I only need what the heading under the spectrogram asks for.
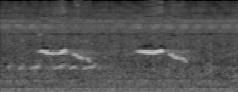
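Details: Wild laughingthrush singing two clear whistled phrases, each holding steady near one pitch and then slurring downward, separated by about a second of quiet; low background hiss.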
